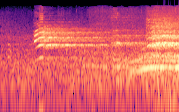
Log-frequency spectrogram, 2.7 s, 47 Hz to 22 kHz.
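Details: Beluga vocalizing in a public training session at Port of Nagoya Public Aquarium, 18 July 2016, 13:30: a sudden high harmonic squeal holding steady, a lower sliding tone, then a loud noisy buzzing call.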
